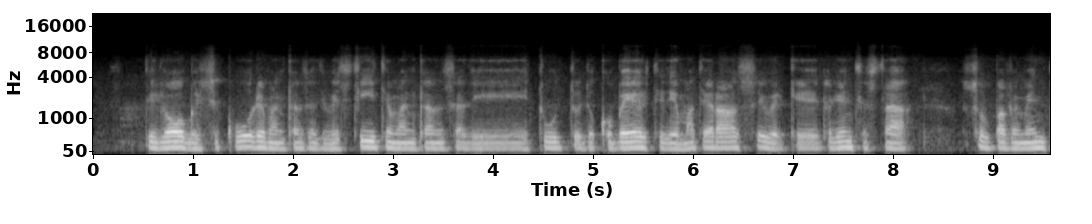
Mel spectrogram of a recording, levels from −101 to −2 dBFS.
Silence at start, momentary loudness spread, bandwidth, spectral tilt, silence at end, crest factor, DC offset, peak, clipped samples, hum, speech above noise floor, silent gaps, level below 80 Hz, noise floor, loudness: 0.5 s; 11 LU; 7 kHz; -8.5 dB/octave; 0.05 s; 18 dB; under 0.1%; -6 dBFS; under 0.1%; none; 32 dB; none; -64 dBFS; -57 dBFS; -26 LUFS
